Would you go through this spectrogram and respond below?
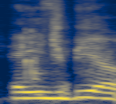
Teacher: Por essa inércia mesmo, né, do som, assim. Fazer o B, ele é vozeado, então já vou vozear antes, né? Já puxa a assimilação.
